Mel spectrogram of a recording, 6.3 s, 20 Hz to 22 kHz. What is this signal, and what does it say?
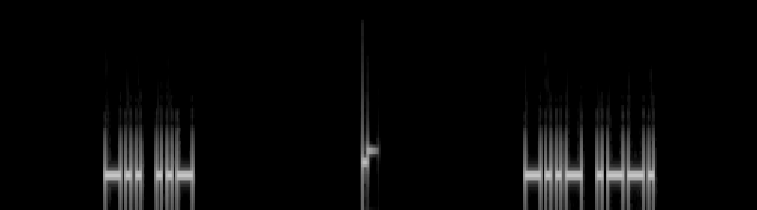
Morse code, heard as a keyed tone, about 28 wpm, 700 Hz. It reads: DU XP
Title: Top Two Letter Combinations in Words 28wpm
